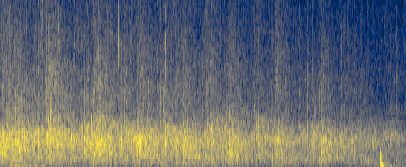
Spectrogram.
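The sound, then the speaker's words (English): An audience applauds steadily for a team at a Frontline Downtown church women's discipleship gathering, a continuous wash of many clapping hands at moderate loudness throughout. “Can we just give a hand to this incredible team?”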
